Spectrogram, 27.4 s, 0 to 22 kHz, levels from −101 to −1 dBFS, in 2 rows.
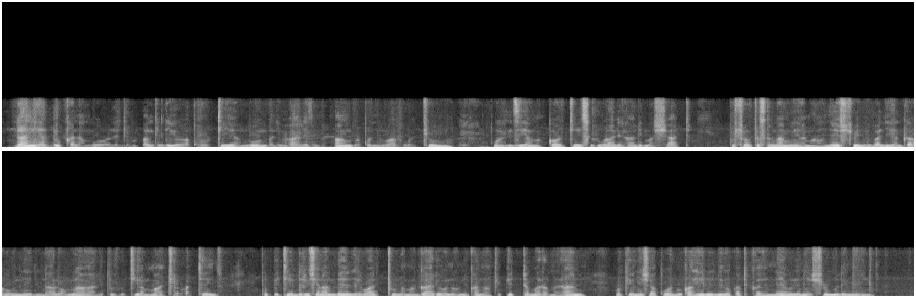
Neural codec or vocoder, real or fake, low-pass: codec, 16 kHz in and 24 kHz out, 1.1 kbps, FireRedTTS-2 codec; fake; 7.2 kHz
